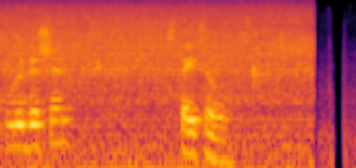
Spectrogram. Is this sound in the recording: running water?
yes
